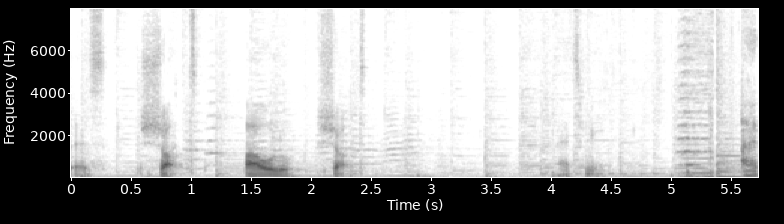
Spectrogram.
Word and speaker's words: Szot: It should be pronounced as Szote, Paulo Szote.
